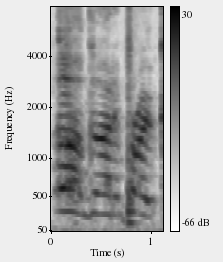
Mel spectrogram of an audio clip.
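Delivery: real startled shout when something snaps; real dismay. Real, not acted. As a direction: yelp as something breaks. Something breaks suddenly.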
